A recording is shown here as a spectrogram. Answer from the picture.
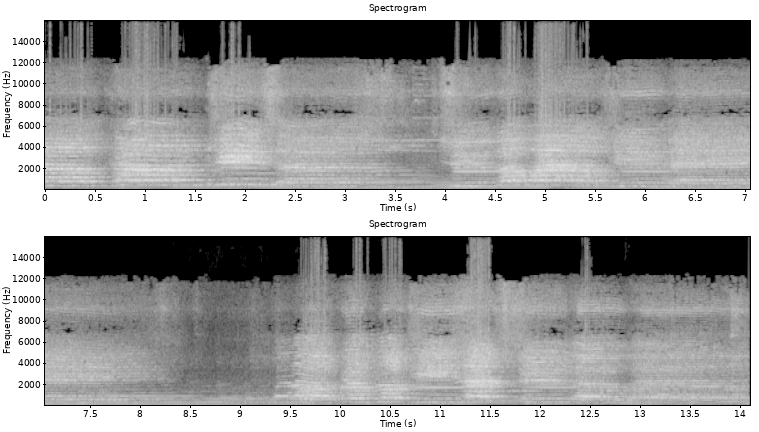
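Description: A group of children singing together, voices amplified through a stage microphone, with a steady low accompaniment underneath.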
